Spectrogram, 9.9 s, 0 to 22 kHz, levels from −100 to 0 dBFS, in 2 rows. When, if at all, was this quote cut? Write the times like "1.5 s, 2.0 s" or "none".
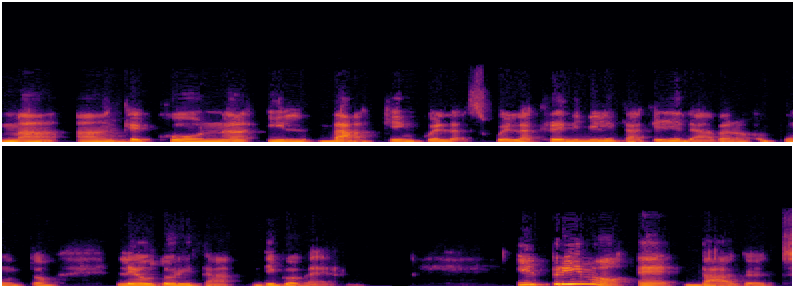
8.1 s

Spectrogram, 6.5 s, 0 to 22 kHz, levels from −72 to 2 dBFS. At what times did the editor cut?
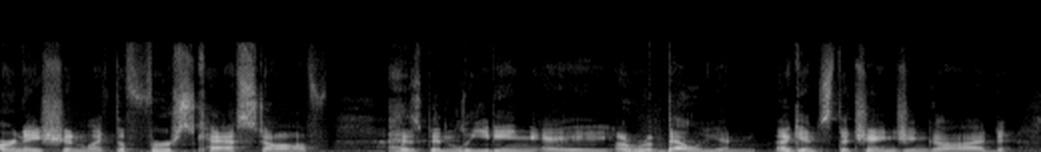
2.4 s, 3.8 s

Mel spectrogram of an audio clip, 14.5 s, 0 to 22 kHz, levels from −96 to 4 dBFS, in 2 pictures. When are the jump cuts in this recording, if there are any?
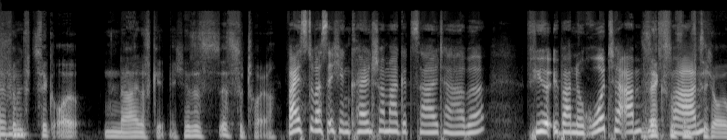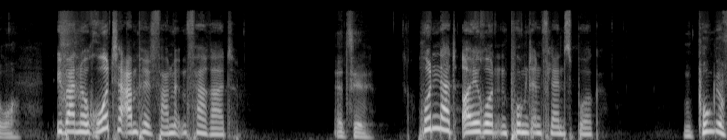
none

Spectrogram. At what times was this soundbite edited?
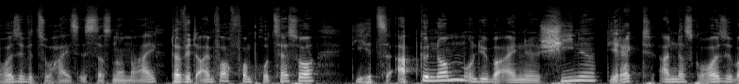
1.6 s, 6.0 s

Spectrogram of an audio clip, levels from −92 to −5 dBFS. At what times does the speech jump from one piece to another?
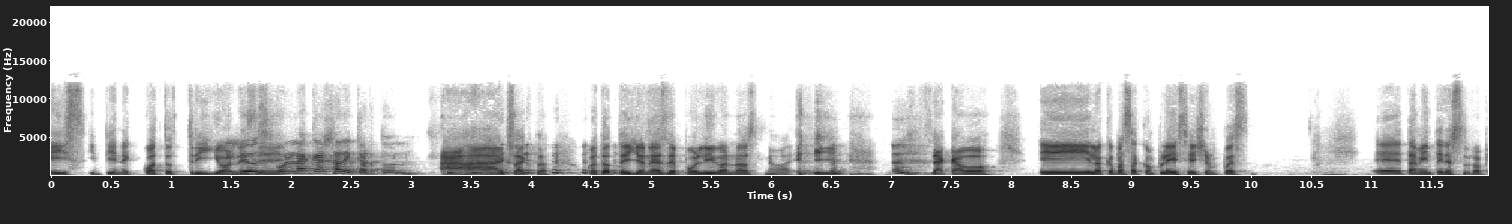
5.9 s

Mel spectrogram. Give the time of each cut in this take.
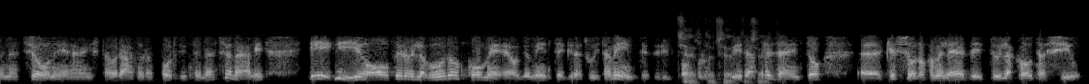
3.3 s

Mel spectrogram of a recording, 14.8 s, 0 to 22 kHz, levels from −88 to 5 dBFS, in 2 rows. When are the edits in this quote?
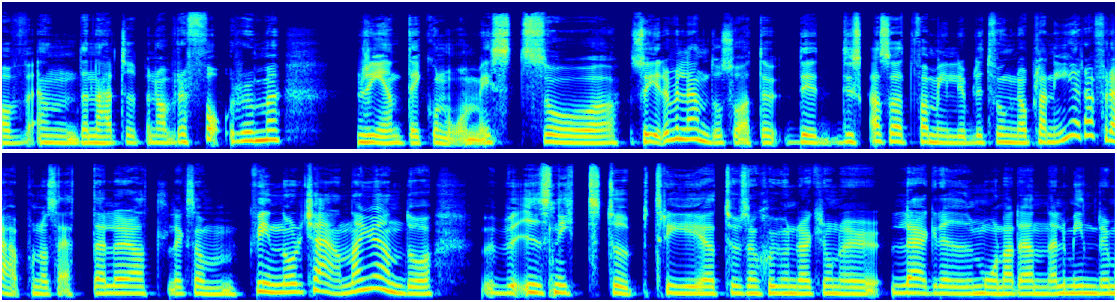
5.7 s

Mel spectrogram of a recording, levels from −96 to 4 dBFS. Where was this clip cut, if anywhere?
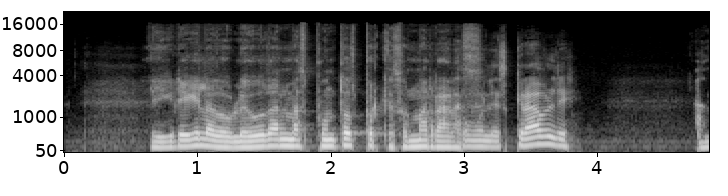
none

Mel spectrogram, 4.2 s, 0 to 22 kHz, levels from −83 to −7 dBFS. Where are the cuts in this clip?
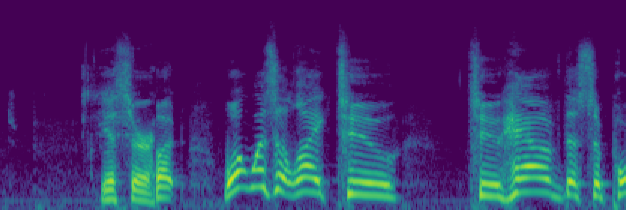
1.0 s

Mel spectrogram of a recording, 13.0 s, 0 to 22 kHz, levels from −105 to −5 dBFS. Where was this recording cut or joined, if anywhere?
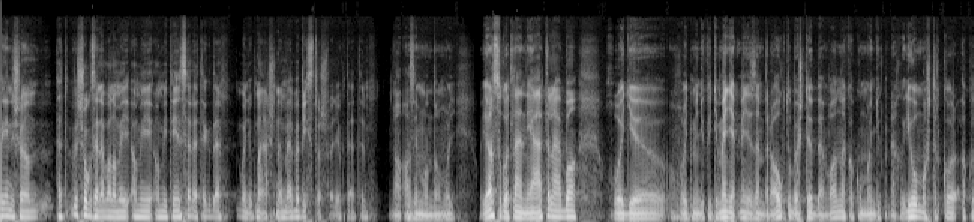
9.8 s, 11.9 s

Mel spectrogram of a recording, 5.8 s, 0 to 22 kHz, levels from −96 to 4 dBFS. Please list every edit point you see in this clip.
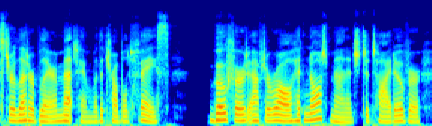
none

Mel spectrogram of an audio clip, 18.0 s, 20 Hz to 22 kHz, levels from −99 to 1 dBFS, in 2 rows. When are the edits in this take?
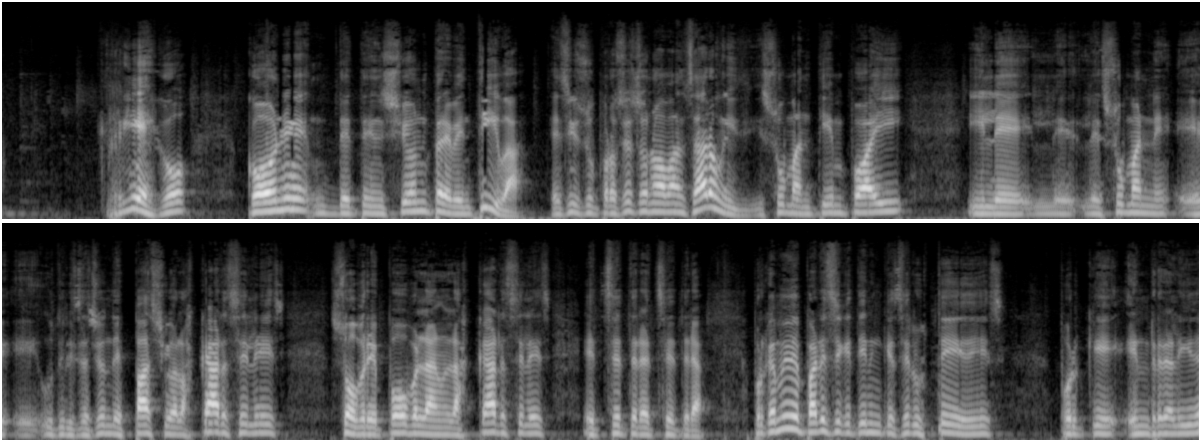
14.5 s

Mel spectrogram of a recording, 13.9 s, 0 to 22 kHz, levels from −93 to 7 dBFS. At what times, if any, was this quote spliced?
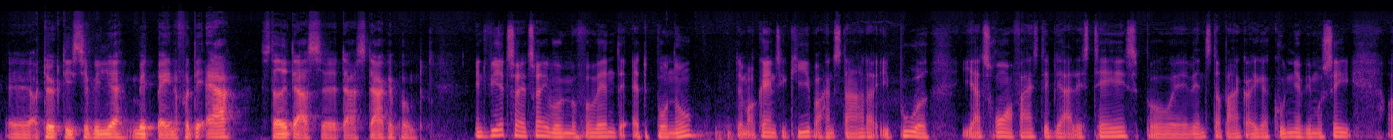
none

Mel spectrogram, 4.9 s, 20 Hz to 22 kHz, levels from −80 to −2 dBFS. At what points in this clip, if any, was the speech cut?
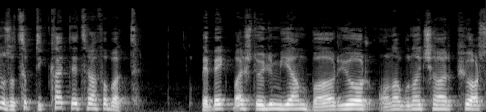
none

